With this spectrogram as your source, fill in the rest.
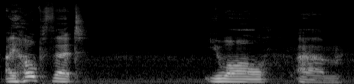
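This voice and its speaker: A man's voice: mid-range voice, lively intonation, very slow, a little mellow. A man hosting a casual live stream from his home office, stuffed up and thinking aloud with many fillers and restarts.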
